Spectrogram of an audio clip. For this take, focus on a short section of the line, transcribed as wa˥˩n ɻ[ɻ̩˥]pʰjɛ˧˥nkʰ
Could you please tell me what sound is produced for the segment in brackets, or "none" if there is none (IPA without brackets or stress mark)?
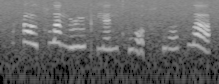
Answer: ɻ̩˥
